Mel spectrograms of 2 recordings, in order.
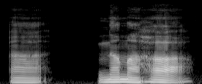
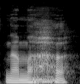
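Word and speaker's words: namaḥ: So it's not namaha, although you might hear in modern times people pronouncing it as such. It's actually the relinquishing of your breath. So it's namaha.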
